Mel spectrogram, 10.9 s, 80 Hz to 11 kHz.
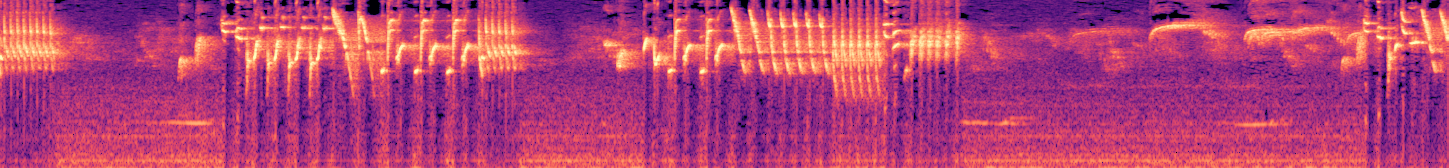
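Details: One-year-old European goldfinch in Mouzaia, Algeria, 2012, with repeated energetic bursts of high, jangling twitters and buzzy trills, interspersed with softer warbled notes during pauses.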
